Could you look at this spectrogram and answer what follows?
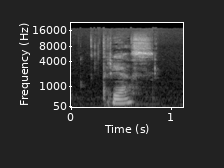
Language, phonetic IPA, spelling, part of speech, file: Polish, [trʲjas], trias, noun, LL-Q809 (pol)-trias.wav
